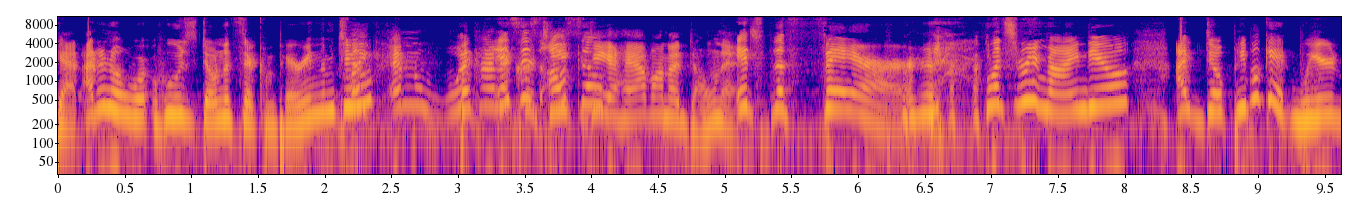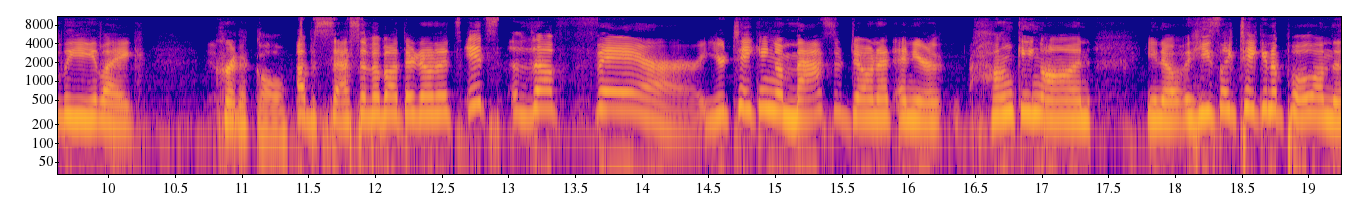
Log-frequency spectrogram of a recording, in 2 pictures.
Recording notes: LIVE at the Fair! Weekly Dish broadcasts live from the MN State Fair!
